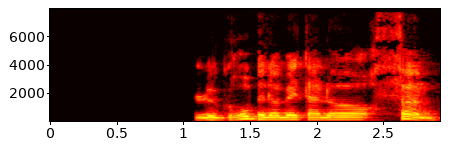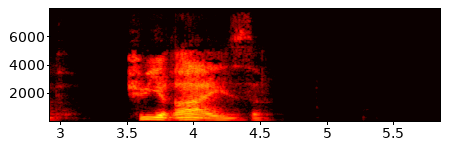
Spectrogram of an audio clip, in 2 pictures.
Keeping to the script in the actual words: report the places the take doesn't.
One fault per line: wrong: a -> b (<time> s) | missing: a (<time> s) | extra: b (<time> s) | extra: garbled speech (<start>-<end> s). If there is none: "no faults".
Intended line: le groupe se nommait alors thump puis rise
missing: se (1.6 s)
